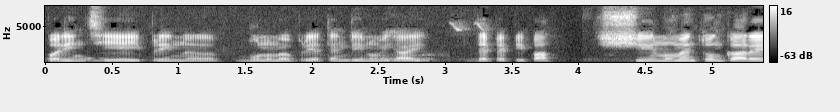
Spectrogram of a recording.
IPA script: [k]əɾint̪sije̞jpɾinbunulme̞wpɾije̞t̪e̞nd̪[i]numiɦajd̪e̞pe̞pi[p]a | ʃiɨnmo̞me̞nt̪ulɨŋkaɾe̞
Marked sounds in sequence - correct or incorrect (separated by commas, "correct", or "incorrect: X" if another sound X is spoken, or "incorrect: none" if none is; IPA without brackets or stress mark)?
incorrect: p, correct, correct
